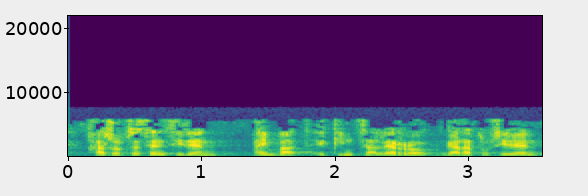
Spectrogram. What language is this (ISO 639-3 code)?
eus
